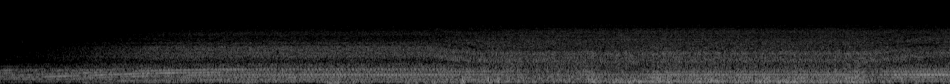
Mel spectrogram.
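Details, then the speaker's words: c.1915 Century Electric S2-10 10-inch oscillating desk fan, on high speed: steady motor hum with a clean motor whine and strong air rush; running normally and healthy. "Moves a lot of air. Um, for a 10 in. And it has that motor wine. I really like that."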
